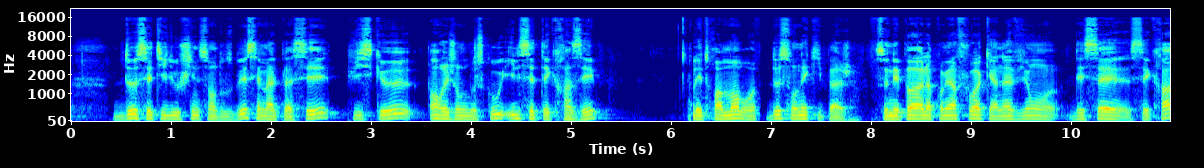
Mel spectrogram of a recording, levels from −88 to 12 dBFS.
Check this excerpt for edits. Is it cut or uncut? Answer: cut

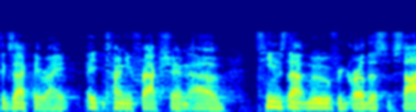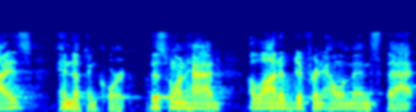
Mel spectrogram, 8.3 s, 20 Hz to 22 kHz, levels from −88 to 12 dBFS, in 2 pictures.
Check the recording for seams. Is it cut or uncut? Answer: uncut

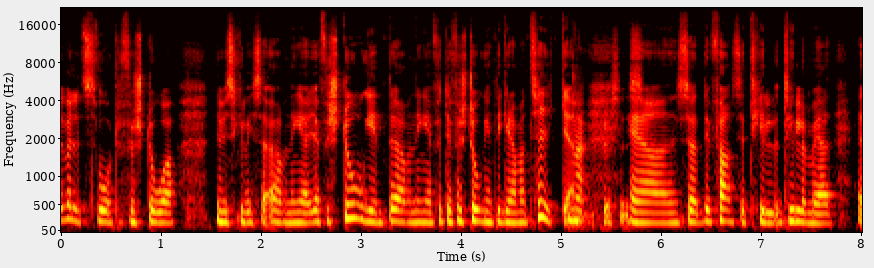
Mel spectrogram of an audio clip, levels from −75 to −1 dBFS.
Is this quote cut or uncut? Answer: cut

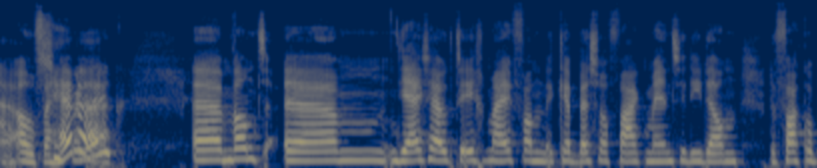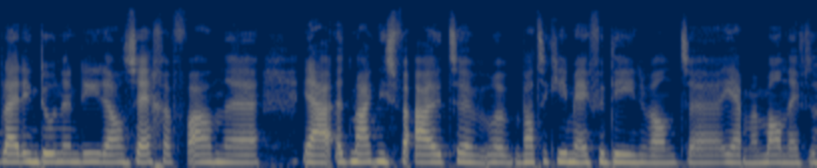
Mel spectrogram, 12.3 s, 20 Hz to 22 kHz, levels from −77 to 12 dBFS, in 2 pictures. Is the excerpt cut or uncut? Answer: uncut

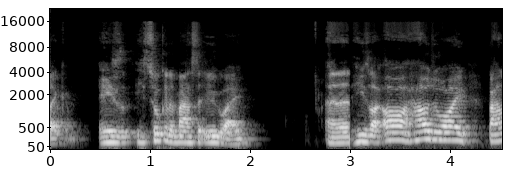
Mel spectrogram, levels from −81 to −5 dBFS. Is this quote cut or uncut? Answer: cut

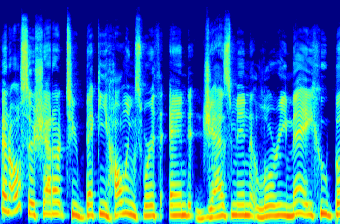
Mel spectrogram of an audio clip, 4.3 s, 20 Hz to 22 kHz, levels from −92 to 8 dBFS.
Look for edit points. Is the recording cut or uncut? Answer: uncut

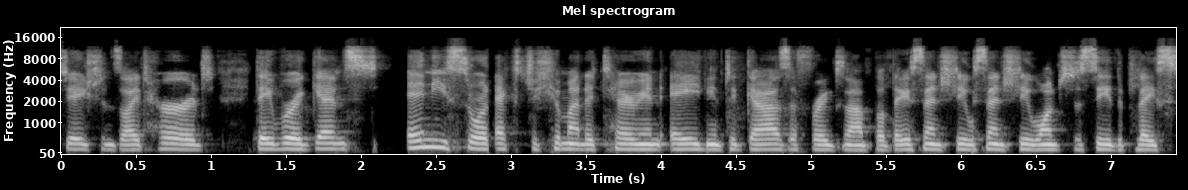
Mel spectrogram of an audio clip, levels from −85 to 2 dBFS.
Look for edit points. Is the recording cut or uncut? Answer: cut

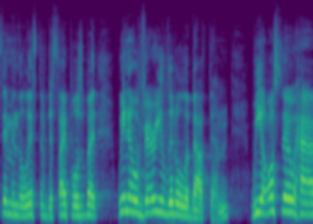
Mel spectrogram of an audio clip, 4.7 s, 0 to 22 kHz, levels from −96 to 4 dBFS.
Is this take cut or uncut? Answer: uncut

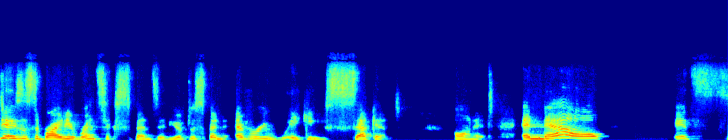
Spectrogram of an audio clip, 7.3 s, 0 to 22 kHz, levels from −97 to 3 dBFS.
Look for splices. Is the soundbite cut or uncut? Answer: uncut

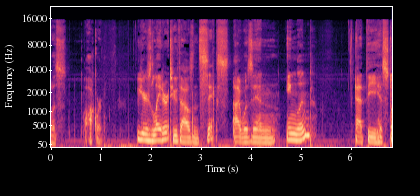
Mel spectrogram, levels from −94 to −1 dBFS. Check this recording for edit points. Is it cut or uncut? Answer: cut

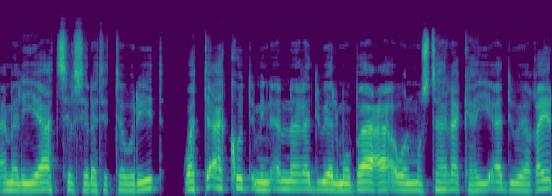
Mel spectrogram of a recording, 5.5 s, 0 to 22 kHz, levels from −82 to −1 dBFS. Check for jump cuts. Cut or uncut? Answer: uncut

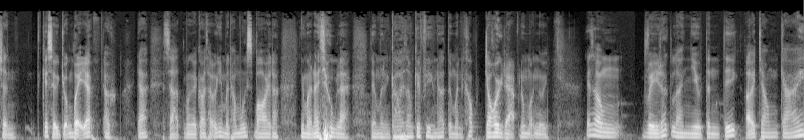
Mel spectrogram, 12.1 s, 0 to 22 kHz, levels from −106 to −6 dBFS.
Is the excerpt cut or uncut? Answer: cut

